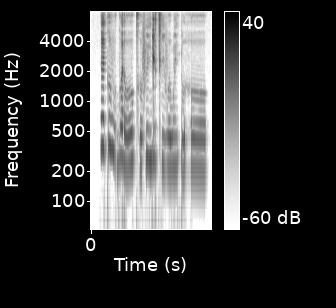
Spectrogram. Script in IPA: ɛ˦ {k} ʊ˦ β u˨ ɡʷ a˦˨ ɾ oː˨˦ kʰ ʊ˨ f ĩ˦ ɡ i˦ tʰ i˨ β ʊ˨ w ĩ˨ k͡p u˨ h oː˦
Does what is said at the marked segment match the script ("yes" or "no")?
yes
